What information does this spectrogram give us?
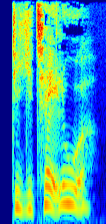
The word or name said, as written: digitalur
